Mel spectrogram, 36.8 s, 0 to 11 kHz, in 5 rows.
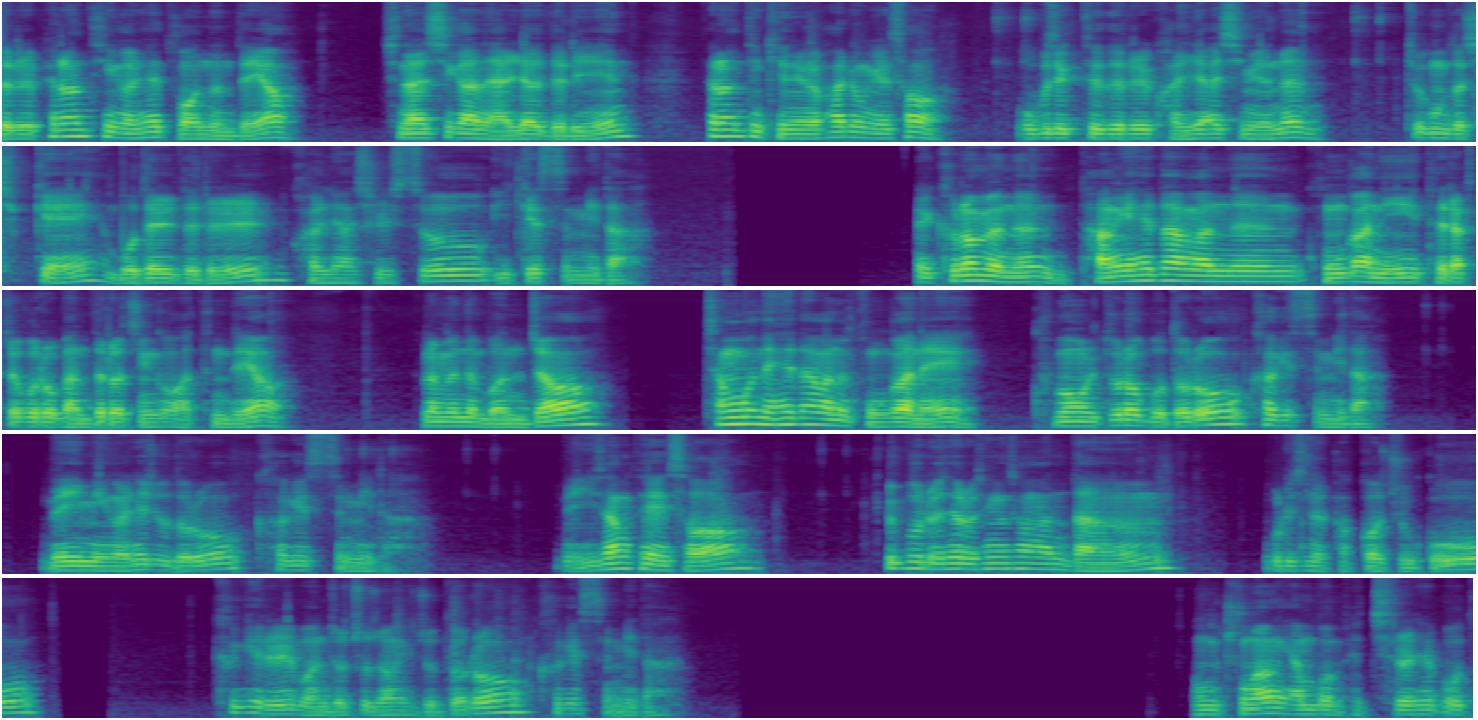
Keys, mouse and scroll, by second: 3.6-9.4 middle drag, 4.2 g, 9.4-11.5 drag, 11.7-22.6 middle drag, 21.9 shift+click, 22.6-24.2 shift+drag, 22.9 o, 24.2-24.9 middle drag, 24.9-25.3 drag, 25.6 shift+a, 25.7-28.9 middle drag, 26.7 g, 28.9-31.1 drag, 30.4-33.9 typing, 31.1-35.1 middle drag, 35.1 click, 35.6 middle click, 35.7-36.8 drag.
